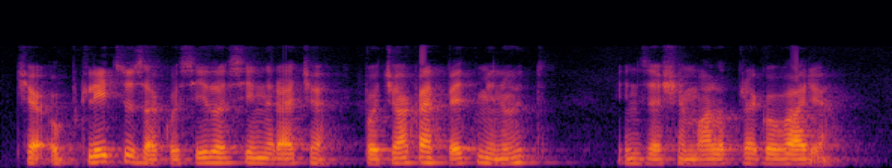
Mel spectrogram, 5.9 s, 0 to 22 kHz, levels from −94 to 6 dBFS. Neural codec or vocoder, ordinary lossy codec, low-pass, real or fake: none; none; 7.2 kHz; real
